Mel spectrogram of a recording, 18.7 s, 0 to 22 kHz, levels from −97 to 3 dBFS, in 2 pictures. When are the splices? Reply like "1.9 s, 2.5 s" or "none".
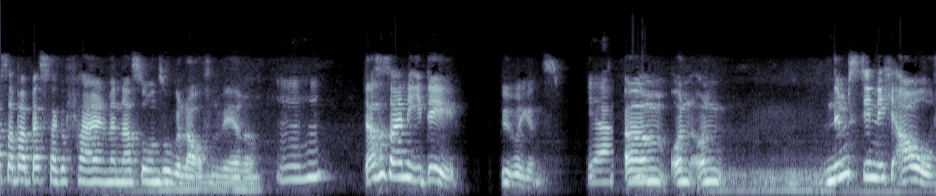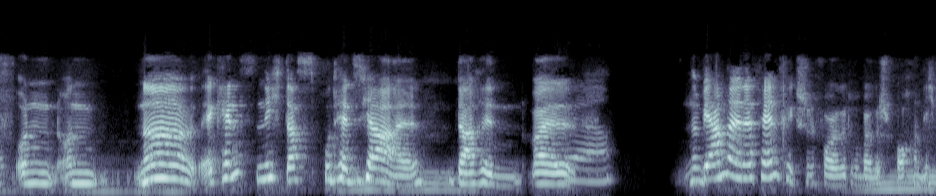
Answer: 6.1 s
